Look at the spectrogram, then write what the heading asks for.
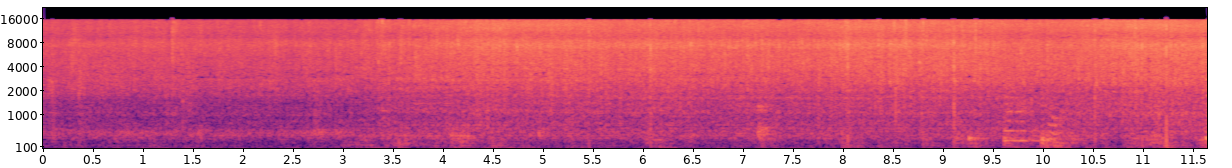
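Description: Onions, green chillies and curry leaves sizzling in hot oil in a kadai as handfuls of shredded cabbage are dropped in; the sizzle grows louder a few seconds in.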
